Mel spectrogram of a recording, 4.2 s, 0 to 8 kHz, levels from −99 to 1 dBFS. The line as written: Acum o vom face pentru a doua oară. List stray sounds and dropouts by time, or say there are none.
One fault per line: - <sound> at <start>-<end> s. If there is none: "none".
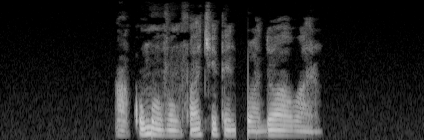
- dropout at 2.4-2.5 s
